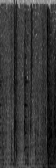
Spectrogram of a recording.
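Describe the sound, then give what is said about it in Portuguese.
Ice cubes clatter and clink as a waitress handles them, putting ice into sparkling wine, a few quick rattling bursts ending in a louder jumble of knocks. “Ah, isso aqui é o gelinho da garçonete, né?”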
